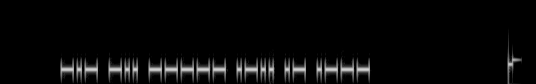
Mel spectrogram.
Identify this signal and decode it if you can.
Morse code, heard as a keyed tone, about 30 wpm, 700 Hz. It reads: KD0LAJ
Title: USA Call Signs - 4x Character Spacing - 30wpm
